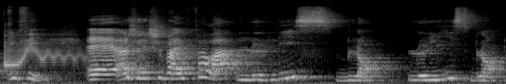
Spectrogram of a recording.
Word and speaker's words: Le Lis Blanc: Então, concluindo, le lis blanc. Esse C no final também não é pronunciado e A com N tem exatamente o mesmo som de EN, EN.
